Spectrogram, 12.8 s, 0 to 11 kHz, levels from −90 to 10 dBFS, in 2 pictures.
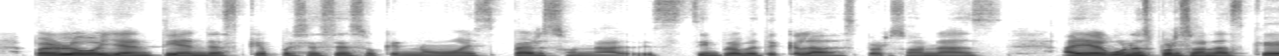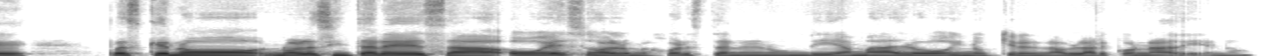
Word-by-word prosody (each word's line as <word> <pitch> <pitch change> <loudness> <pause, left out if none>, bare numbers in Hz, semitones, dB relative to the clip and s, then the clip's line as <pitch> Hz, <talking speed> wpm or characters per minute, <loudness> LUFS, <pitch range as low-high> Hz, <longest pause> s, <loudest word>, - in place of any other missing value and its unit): Pero 215 +1 +5
luego 225 0 +8
ya 215 -1 +4
entiendes 200 -1 -1
que, 180 -2 -6
pues, 170 0 -8
es 170 - -7
eso, 180 -4 -4
que - - -9
no 165 +2 -5
es 175 -1 -7
personal, 170 -8 -5
es - - -15
simplemente 170 -1 -2
que - - -7
las 165 -4 -2
personas, 180 +3 -7 0.3
hay 195 - +4
algunas 205 +1 +4
personas 195 -1 0
que, 175 -3 +1 0.4
pues, 275 -1 +1
que 265 -1 +6
no 245 -1 +6
no 235 0 +2
les 235 -1 +2
interesa 225 -1 +3
o 210 +1 +1
eso, 275 -2 -1
a 205 - +1
lo 190 -1 -4
mejor 185 +3 -8
están 210 -1 -7
en 205 0 -6
un 205 0 -6
día 200 -1 -5
malo 200 -1 -2
y - - -5
no 185 -1 -7
quieren 175 -2 -8
hablar 170 +1 -5
con 170 - -8
nadie, 235 +9 -8
¿no? 175 +6 -15
195 Hz, 205 wpm, -18 LUFS, 175-215 Hz, 0.4 s, luego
